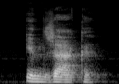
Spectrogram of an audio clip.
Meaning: concerning, as far as ... is concerned
- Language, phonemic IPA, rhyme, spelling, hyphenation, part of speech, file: Dutch, /ˌɪnˈzaː.kə/, -aːkə, inzake, in‧za‧ke, preposition, Nl-inzake.ogg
